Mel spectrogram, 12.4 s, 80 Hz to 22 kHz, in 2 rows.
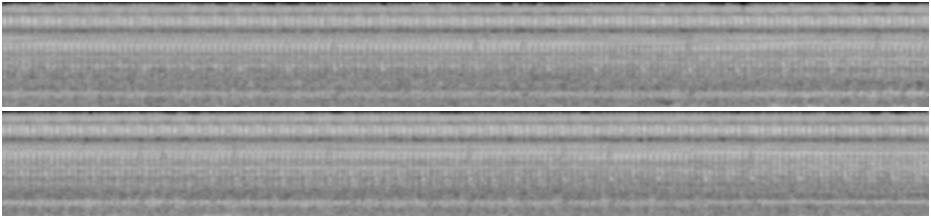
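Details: VW Tiguan 1.4, cold start in the morning: rough idle with an uneven stumble and light knocking about twice a second; cylinder 1 misfire with detonation, backfires heard, owner suspects a leak somewhere.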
